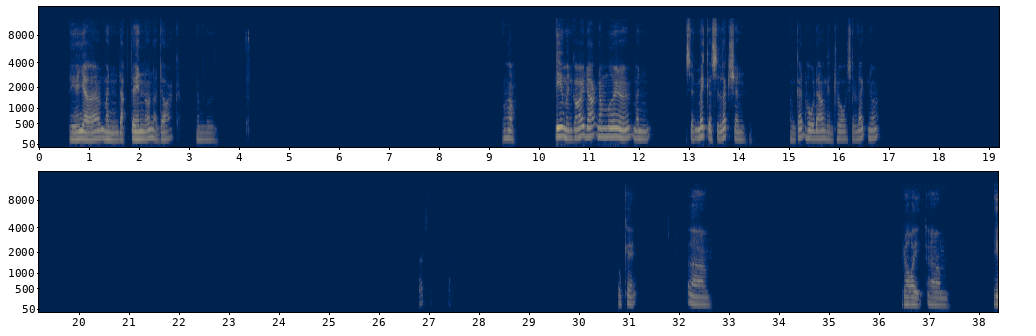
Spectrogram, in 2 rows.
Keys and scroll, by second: 3.7-5.7 typing, 7.1-7.9 typing, 8.7 Return.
